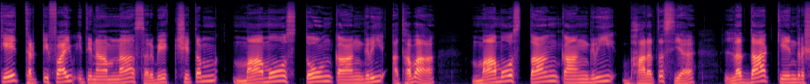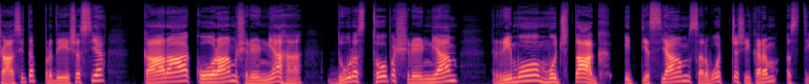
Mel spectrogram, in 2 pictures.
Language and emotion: Sanskrit, neutral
